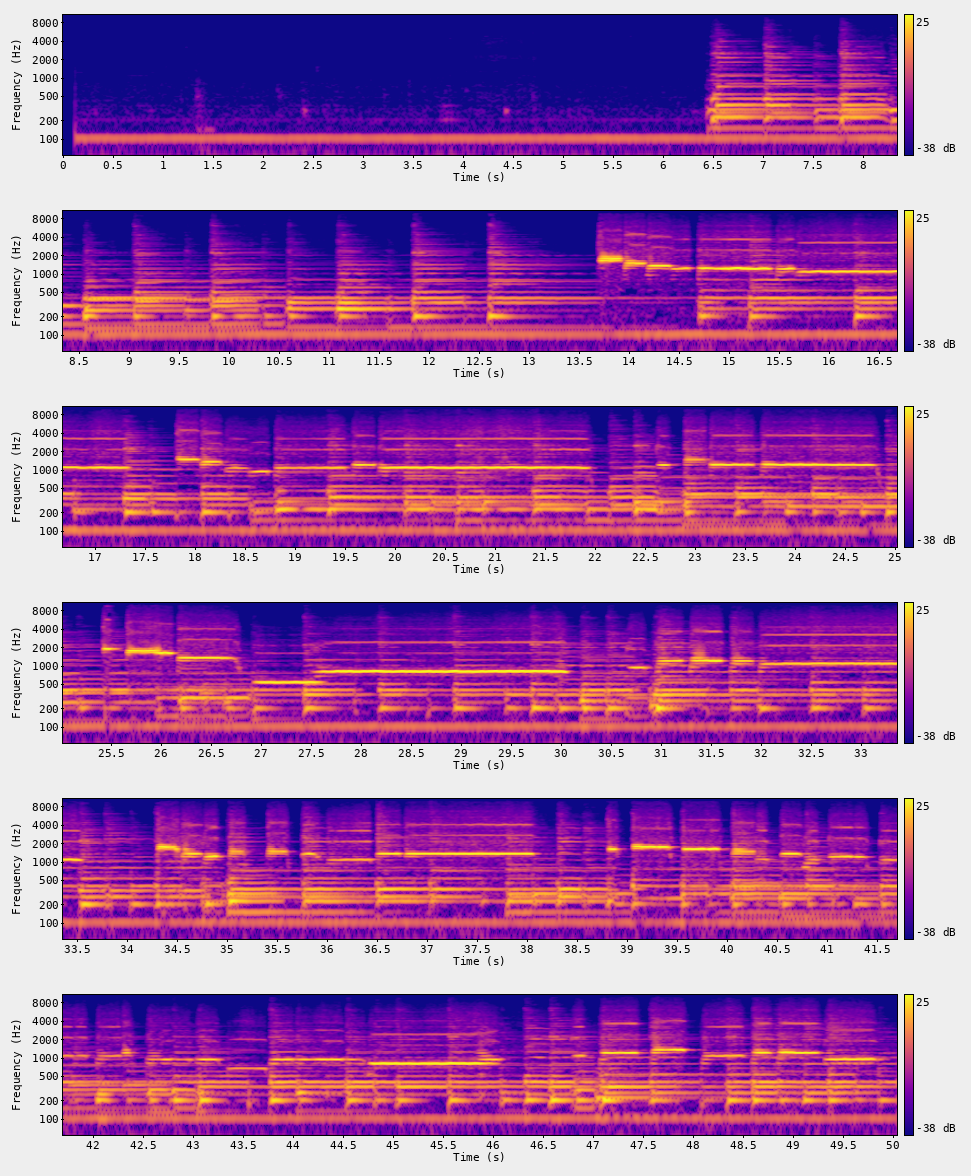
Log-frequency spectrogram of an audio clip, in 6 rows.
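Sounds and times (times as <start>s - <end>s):
guitar playing: 0.2s - 50.0s.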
